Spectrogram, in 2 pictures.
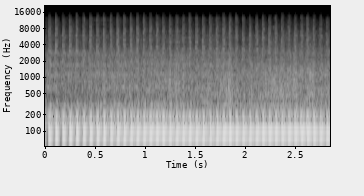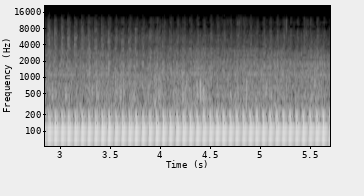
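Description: Polaris four-wheeler (ATV) engine idling steadily, just after starting.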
